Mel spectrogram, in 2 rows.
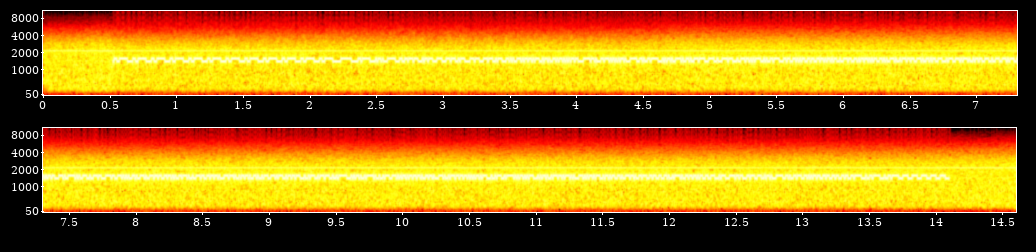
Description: NAVTEX (SITOR-B), 100 baud, 170 Hz shift, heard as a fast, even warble, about 1500 Hz centre, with radio static and a steady whistle near 2170 Hz. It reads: ZCZC CE04 NAV WARNING 351. BUOY IN PSN 57-55S 056-56E UNLIT. NNNN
